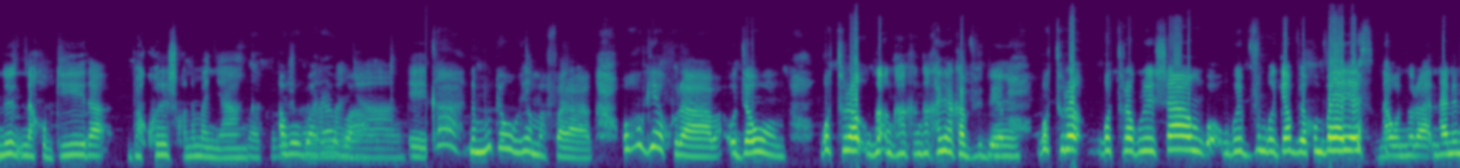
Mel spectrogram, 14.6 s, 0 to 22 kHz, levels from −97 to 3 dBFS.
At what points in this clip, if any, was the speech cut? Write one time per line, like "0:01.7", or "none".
0:04.3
